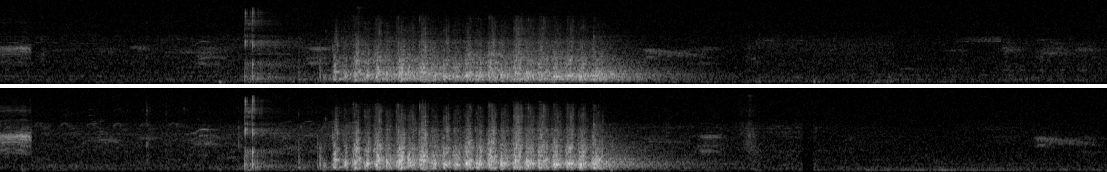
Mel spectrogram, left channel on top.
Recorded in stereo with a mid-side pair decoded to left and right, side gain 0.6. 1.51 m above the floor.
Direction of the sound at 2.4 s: 40° right.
